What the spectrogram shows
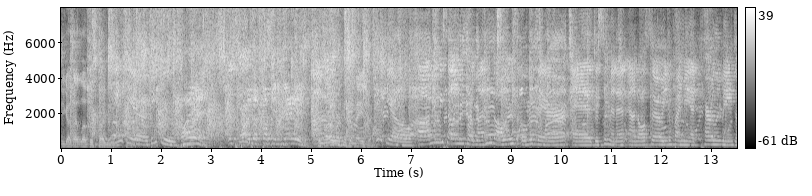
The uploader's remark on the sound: Live at Kelly's Olympian in Portland, OR - the game of the 60 second screenplay!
